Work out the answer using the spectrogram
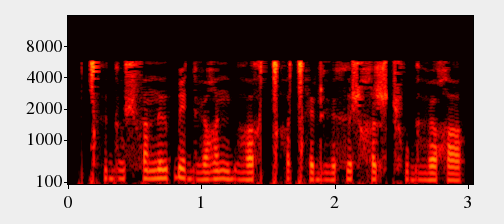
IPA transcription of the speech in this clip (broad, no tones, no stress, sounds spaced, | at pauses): ǀʰ ɨ ɡʱ ɵ ʃ s ʌ n ɨ ɓ e ɡʱ ʏ ʁ ɨ n bʱ ʌ x ǀʰ ʌ ǀʰ e ɖʱ ʏ x ɨ ʃ χ e ʂ ʈ͡ʂʰ u ɡ ə ɦ ɵ χ ʌ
